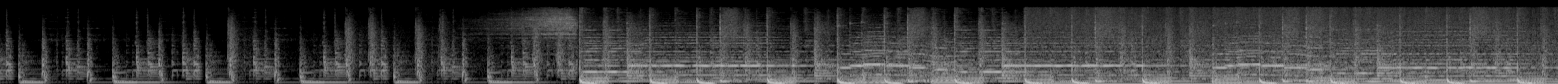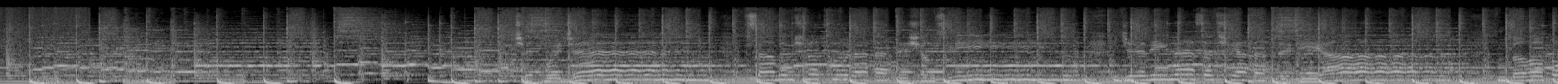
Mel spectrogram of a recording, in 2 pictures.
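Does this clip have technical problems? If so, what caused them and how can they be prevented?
Yes. From 10.24 to 16.48 s the sound turns coarse and grainy, with a gritty distortion that moves with the signal. Quieter passages break up and sputter rather than fading smoothly, and the error sits only about 15 dB below the signal. This is low bit depth without dither, likely from a stage that truncated the audio to very few bits, which fits roughly a 4-bit word length. The rounding error follows the waveform instead of forming a steady, neutral hiss. To prevent it, keep the full bit depth through processing and apply dither whenever word length is reduced.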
